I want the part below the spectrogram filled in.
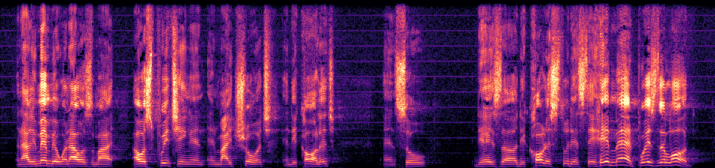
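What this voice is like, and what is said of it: Haitian-accented English. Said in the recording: “I have Haitian accent ... They don't understand my accent ... I have a Haitian accent”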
